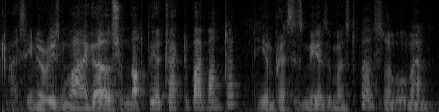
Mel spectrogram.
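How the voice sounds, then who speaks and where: A police chief in a period mystery drama. He is brusque and commanding, with a sharp, rough-edged voice and emphatic, varied intonation. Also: on the low side, sing-song, quick pace, full character voice. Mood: authoritative. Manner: official, brusque, interrogating. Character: stern, authoritative male chief constable. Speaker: chief constable.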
